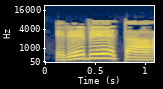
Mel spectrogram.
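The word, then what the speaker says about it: エレベーター: Elevator.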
